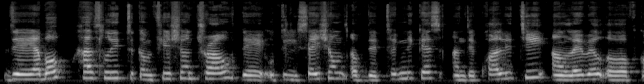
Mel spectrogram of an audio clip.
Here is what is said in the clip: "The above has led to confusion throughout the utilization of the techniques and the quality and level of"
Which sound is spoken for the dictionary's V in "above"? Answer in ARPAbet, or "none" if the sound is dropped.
P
